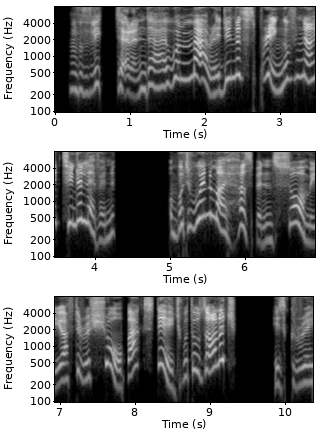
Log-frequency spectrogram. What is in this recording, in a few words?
Various Women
